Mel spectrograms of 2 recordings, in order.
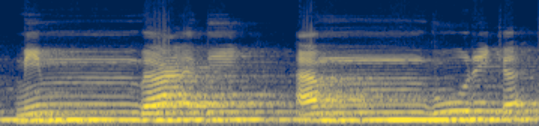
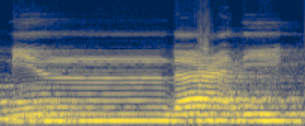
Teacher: Kalau kita baca mim ba'di, itu di situ mimnya bukan ikhfa tetapi izhar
